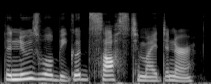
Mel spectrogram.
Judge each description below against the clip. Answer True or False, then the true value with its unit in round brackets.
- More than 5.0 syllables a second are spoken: True (5.6 syllables/s)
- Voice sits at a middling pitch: False (205 Hz)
